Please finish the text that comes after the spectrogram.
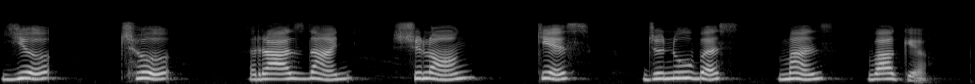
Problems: none marked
